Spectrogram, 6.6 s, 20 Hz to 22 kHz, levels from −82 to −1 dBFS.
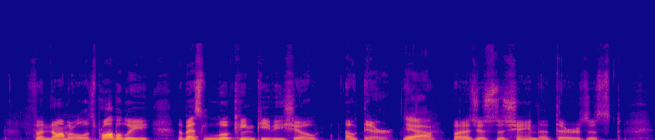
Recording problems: uneven, jittery; strongly; from 0.5 to 6 s

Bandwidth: 15 kHz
